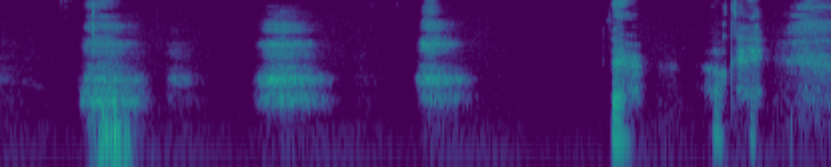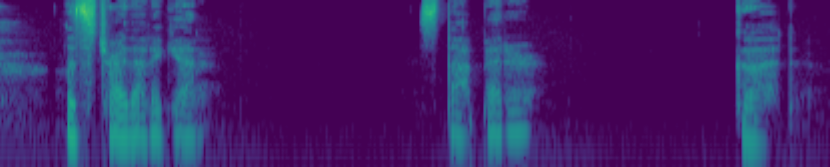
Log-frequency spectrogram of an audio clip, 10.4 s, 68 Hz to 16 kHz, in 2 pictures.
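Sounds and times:
breathy exhalations onto a cold stethoscope to warm it: 0.5 - 3.0
speech: 5.6 - 6.6, 8.0 - 8.6, 9.8 - 10.2.

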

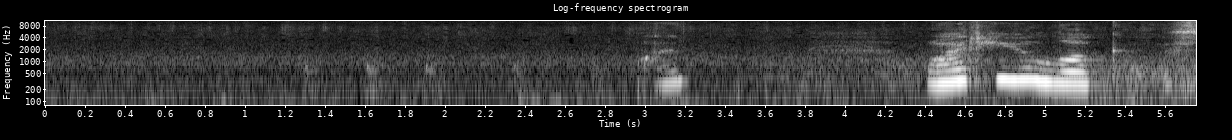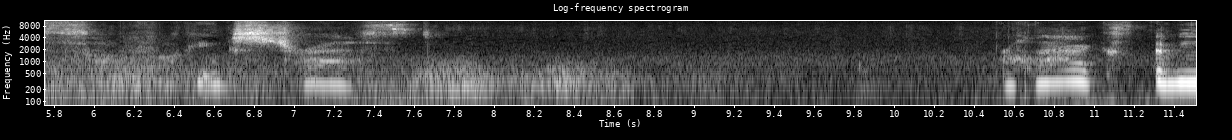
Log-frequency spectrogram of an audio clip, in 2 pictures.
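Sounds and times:
steady rain during a thunderstorm: 0.0 - 11.4
low rolling rumble of thunder: 2.5 - 11.4
speech: 3.1 - 3.4, 4.4 - 8.2, 10.6 - 11.4.

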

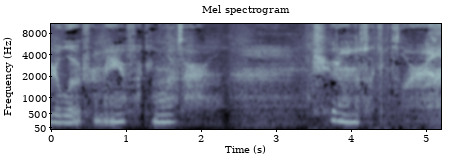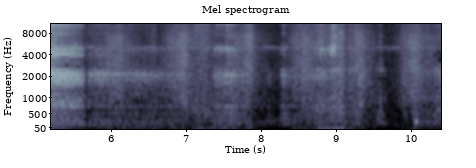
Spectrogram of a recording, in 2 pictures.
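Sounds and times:
speech: 0.0 - 2.0, 3.5 - 4.9
heavy wheezy breathing from exertion: 2.2 - 3.5, 5.0 - 10.3.

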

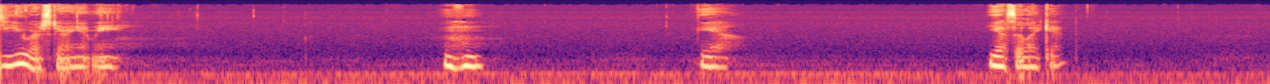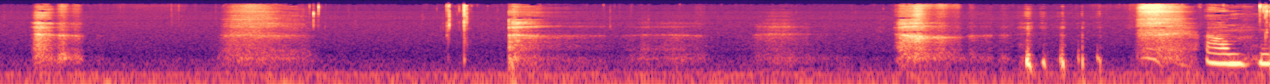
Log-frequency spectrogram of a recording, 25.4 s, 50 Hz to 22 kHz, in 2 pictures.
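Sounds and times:
speech: 0.0 - 1.3, 4.4 - 4.9, 7.0 - 7.4, 9.9 - 10.7, 24.8 - 25.3
heavy breathing close to the microphone: 17.8 - 21.0, 24.0 - 24.8.

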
